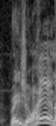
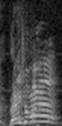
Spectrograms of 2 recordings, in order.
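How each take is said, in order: First: Said in the usual way. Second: High barked cop order; pitched-up mock police order; like cops shouting the order; cop command. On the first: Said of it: "P K games on TikTok". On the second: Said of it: "calling the cops".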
